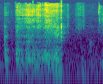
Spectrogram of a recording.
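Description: Faint scratching of a pencil tip on fabric as it traces around the edge of a wooden disc, dying away about halfway through.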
